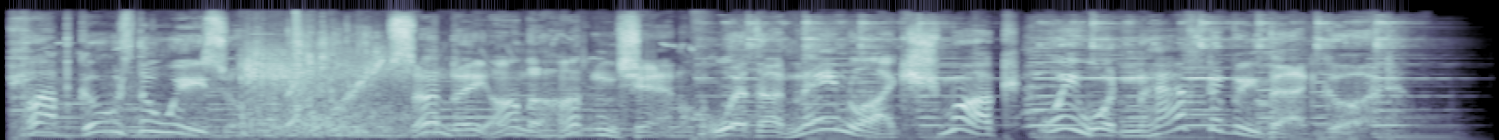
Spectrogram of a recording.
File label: southern humorous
